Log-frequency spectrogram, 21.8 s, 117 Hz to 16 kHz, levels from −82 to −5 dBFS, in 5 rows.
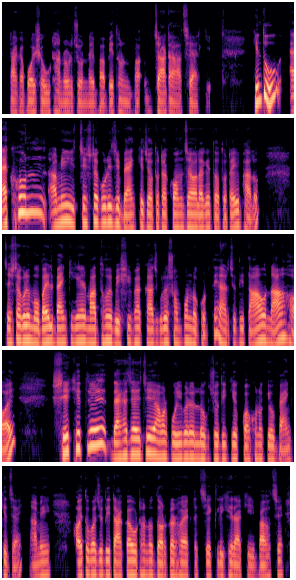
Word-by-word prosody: টাকা 105 -1 -5
পয়সা 105 0 -3
উঠানোর 100 -2 -7
জন্যে 95 -1 -7
বা 100 - -3
বেতন 105 +1 -6 0.2
বা 105 - -5 0.3
যা-টা 100 0 -1
আছে 100 - -10
আরকি। 90 - -20 0.7
কিন্তু 200 +2 +6 0.4
এখন 260 +1 +4 0.4
আমি 165 +5 +2 0.2
চেষ্টা 165 +1 +2
করি 165 +1 +3
যে - - +4
bank-এ 115 +3 0
যতটা 120 +1 -1
কম 120 -1 +1
যাওয়া 120 -1 +3
লাগে 120 +2 0
ততটাই 110 +5 -1
ভালো। 105 - -2 0.6
চেষ্টা 130 +3 +1
করি 150 +1 +6
mobile 130 +3 +5
banking-এর 135 +2 +1
মাধ্যমে 135 +3 +2
বেশিরভাগ 135 +3 -3
কাজগুলো 120 +2 0
সম্পন্ন 130 +1 -3
করতে। 100 -1 -7
আর 120 - -2
যদি 125 +1 -6
তাও 130 +6 +4 0.2
না 115 - +6 0.2
হয়, 105 - +3 0.7
সেক্ষেত্রে 215 +6 +4 0.3
দেখা 145 +3 +4
যায় 165 0 +6
যে 180 - +5
আমার 150 0 +1
পরিবারের 140 +1 +2
লোক 130 -2 +1
যদি 130 0 -1
কেউ 130 -1 0
কখনো 125 +2 -4
কেউ 125 -2 +1
bank-এ 105 +4 -4
যায়, 95 - -7 0.2
আমি 115 +3 -3 0.5
হয়তোবা 130 +3 +2
যদি 130 0 -1
টাকা 115 +2 +1
উঠানোর 125 -1 -4
দরকার 115 +2 0
হয়, 120 -1 +1
একটা 110 - -13
cheque 120 -1 -6
লিখে 115 +2 -4
রাখি 105 +1 -7
বা 105 - +3
হচ্ছে 110 +4 -8
125 Hz, 175 wpm, -23 LUFS, 110-140 Hz, 0.7 s, কিন্তু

